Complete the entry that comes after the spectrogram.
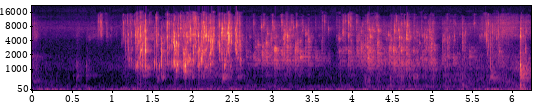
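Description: Liquid product poured through a funnel into a small tank while recommissioning a Suzuki Van Van 125 motorcycle, close splashing and gurgling trickle in bursts, then a brief tap at the end.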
